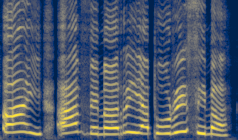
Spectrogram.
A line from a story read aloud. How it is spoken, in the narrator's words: she screamed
